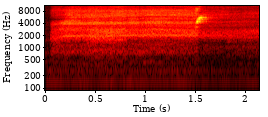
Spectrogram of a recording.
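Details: A slate cockatiel chick, handfed and crop not yet empty, gives a loud, harsh, raspy hiss for over a second, then a brief bright chirp, begging at feeding time.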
